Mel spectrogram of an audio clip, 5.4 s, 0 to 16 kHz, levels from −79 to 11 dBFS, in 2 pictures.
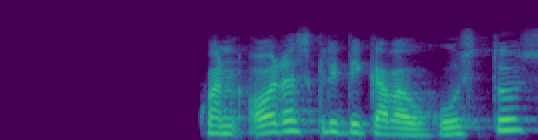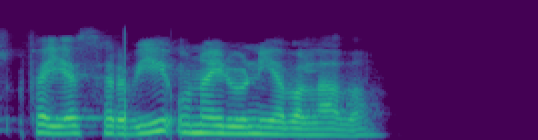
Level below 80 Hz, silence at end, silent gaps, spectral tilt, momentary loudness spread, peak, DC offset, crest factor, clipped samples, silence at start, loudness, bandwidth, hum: -60 dBFS; 0.8 s; none; -6.5 dB/octave; 7 LU; -2 dBFS; under 0.1%; 16 dB; under 0.1%; 1.05 s; -17 LUFS; 7.4 kHz; none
